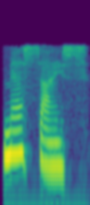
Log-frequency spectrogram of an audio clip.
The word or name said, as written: Messys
